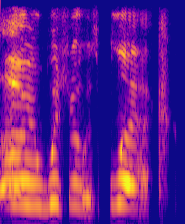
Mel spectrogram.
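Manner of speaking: very high-pitched, furious, angry cry. Acting out the way he does it, totally authentic and not playing it up, mock-angry. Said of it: "He's just angrily".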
